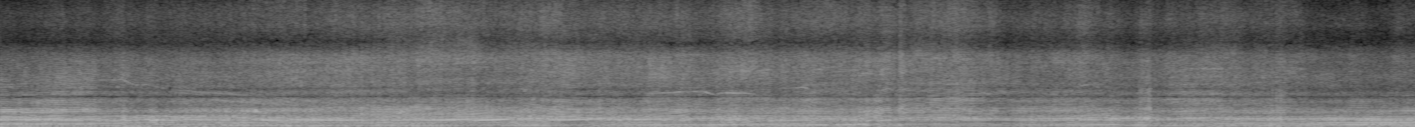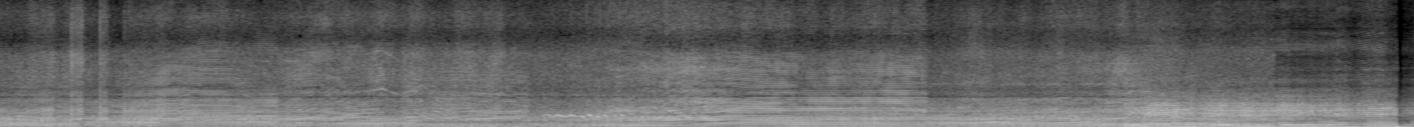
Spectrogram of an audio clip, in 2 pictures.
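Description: A pack of two-stroke racing Vespa scooters accelerating away from a race start and running through the gears, many engines revving over one another, rising and falling in pitch. About three seconds before the end the sound switches to a single scooter heard close up from on board, with a strong low rumble.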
